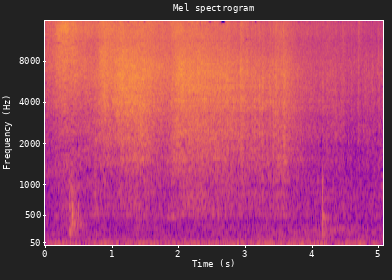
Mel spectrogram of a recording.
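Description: Hot kimchi fried rice sizzling as it is pushed out of a wok into a bowl with a wooden spatula; the hiss swells about a second in and eases off near the end. A couple of light knocks, one shortly after the start and one near the end.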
